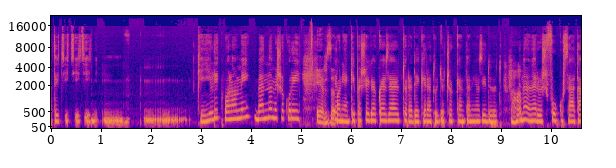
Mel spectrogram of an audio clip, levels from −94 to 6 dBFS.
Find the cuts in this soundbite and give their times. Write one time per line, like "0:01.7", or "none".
0:05.7
0:09.1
